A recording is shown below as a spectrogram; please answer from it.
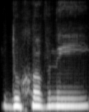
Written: duchovný

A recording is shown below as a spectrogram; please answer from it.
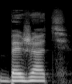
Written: bežať

